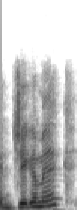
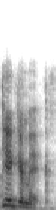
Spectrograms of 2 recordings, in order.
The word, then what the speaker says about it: Gigamic: France really right yeah it's it's gigamic it doesn't so literally their motto is it doesn't matter how you say it as long as you're having fun so um they I am told it's gigamic though we'll go with what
